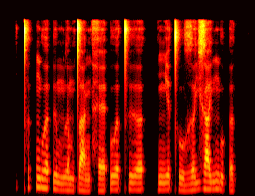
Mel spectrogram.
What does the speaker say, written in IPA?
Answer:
t̪ʰ ə˦˥ k̚ ŋ u˧ ə̯ ʔ ɨ˨˩ m l ə˨˩˨ m t̪ a˨˩˨ ŋ h ɛ˨˩˦ ʔ u˧ ə̯ t̪ʰ ɨ˧ ə̯ | ɲ e˧ t̪ʰ u˨˩˨ ɣ ə˧˥ j ɣ a˧˥ j ŋ u˨˩ ʔ ə˨˩ k̚

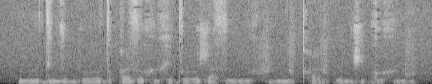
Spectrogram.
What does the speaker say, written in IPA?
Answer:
ɯː d i n z ʊ m b ɤː d ɤ q i z ɤ x ɯ x e d ɤː ʃ a s ɯː ŋ ʊ x f i w i v qʰ e v ɓ ɤ n d͡ʒ ɯ ɡ ʊ x ɯ v

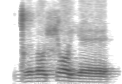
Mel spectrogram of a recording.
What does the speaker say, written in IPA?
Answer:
ɡ͡ǀ ə ð ɔ ɕ ɔ j ɛ

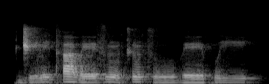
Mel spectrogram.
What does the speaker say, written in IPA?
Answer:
d͡ʒ i˨ l i˦˨ tʰ a˦ β eː˨ z ũ˦˨ t͡ʃ ũ˦ t͡s uː˨ β eː˨ kʷ iː˦

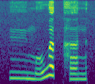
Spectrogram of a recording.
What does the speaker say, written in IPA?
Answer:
yː˨ m o˨˥ w ɐ˥ k̚ h ɐ˧ n

